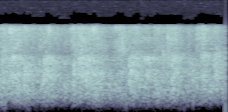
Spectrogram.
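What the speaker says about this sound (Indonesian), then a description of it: "Tepuk tangan dong buat yang sudah bicara" An audience at a motivational seminar with students applauds, a dense, loud, continuous wash of many hands clapping close by, with no speech over it.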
